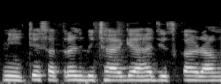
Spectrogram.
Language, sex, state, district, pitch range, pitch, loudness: Hindi, female, Bihar, Katihar, 190-200 Hz, 195 Hz, -13 LUFS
